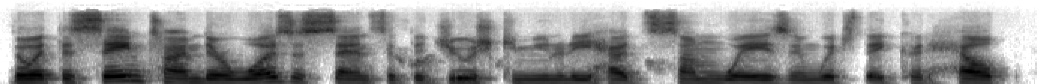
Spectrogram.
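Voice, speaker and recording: A man's voice: a little high, steady tone, normal speed, a little mellow. A man speaking as a rabbi on a discussion panel, earnest and eloquent with frequent filler uhs, talking from his office over a video call. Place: home office.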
